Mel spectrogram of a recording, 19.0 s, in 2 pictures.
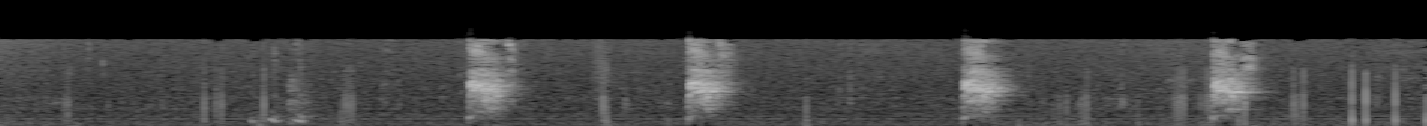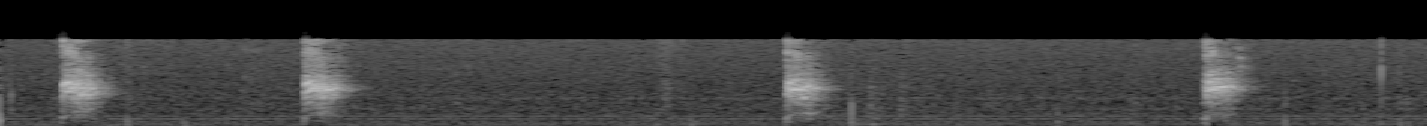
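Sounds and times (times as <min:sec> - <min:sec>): small dog barking: 0:03.1 - 0:03.6, 0:04.6 - 0:05.0, 0:06.4 - 0:06.8, 0:08.1 - 0:08.5, 0:09.9 - 0:10.4, 0:11.5 - 0:12.0, 0:14.7 - 0:15.2, 0:17.5 - 0:18.0.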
